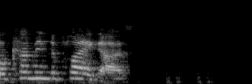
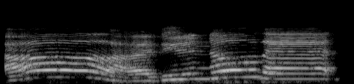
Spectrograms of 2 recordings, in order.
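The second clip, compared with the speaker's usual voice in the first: drawn-out surprised oh, very slow; mock surprise; 3 semitones higher, much slower than usual. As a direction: act a surprised student, stretch it out.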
